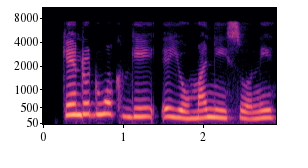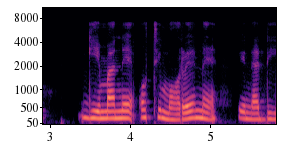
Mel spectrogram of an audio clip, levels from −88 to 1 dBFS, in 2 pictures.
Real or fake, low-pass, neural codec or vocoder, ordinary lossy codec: fake; 7.2 kHz; codec, 16 kHz, 2 kbps, X-Codec, HuBERT features, trained on LibriSpeech; none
